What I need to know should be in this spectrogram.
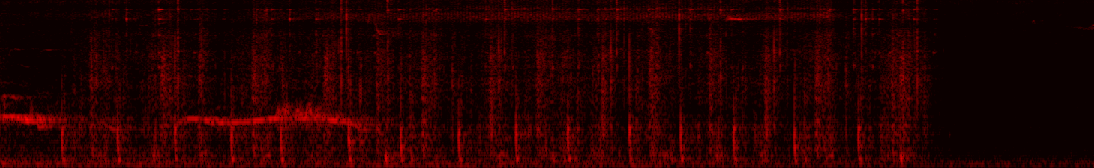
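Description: Footsteps crunch at a steady walking pace.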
